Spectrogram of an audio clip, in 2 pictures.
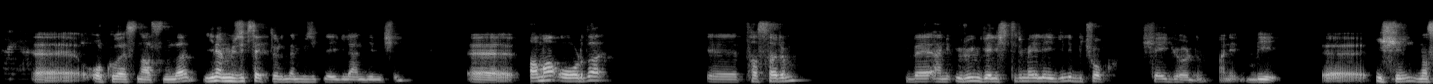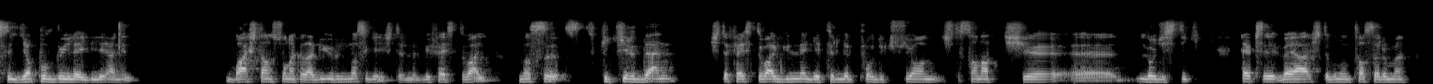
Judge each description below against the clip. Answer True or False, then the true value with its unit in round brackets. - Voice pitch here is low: True (130 Hz)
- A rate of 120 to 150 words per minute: False (110 wpm)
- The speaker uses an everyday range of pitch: True (4.5 semitones)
